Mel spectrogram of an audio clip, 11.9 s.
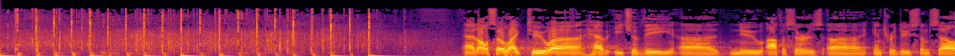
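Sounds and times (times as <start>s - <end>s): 
audience applause: 0.0s - 5.3s
speech: 5.8s - 11.9s.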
